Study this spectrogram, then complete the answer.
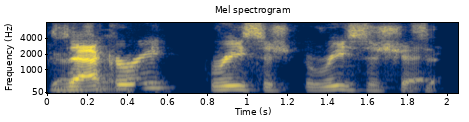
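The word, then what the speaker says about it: Zaccharie Risacher: Zachary Risache.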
